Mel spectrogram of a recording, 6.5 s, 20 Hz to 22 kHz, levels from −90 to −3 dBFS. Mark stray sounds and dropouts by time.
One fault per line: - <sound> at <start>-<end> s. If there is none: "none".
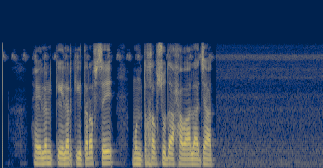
none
